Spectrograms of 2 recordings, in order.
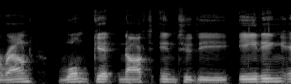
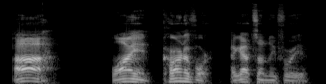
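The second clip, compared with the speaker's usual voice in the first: orcish character voice; 2 semitones lower than usual. Voicing an orc at the bar calling someone over: orc barkeeper voice. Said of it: "kinda looks in and goes".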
